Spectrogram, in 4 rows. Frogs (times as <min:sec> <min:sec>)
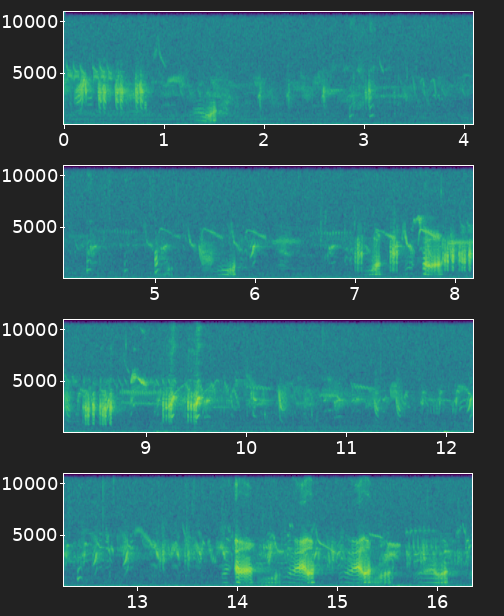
0:01.3 0:01.7, 0:13.8 0:16.3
